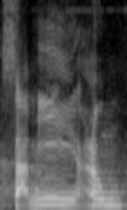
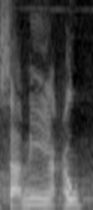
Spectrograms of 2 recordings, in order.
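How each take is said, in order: First: The word ends with an m sound. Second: The word ends with a b sound. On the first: The speaker calls it right. "Bacanya sami'um" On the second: The speaker calls it wrong. "atau sami'ub"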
